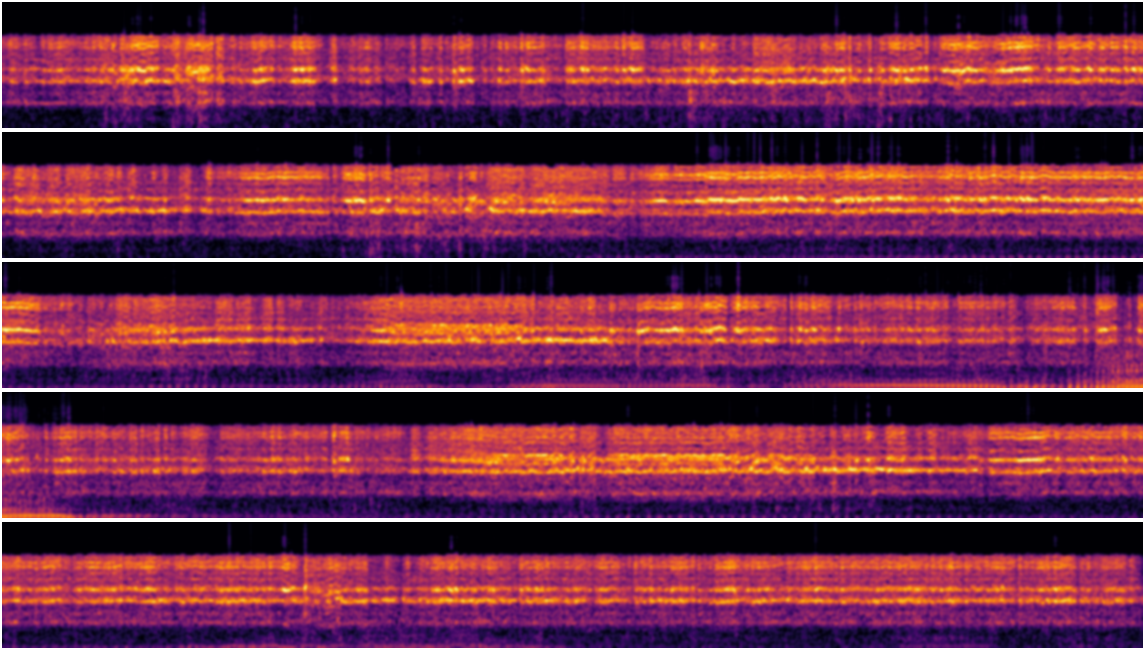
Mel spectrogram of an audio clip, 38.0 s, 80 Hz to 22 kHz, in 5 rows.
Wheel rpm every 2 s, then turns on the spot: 230, 240, 230, 230, 230, 220, 220, 220, 220, 220, 230, 230, 230, 210, 230, 230, 230, 230, 230.
none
